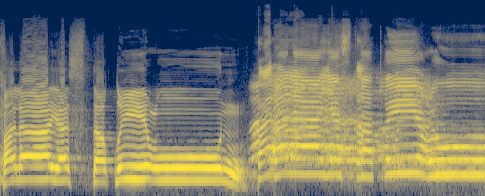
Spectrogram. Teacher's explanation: عین واؤ پیش او، واؤ مدہ ہے، ایک الف کھینچنا ہے، عین ادا ہوتا ہے حلق کے درمیان والے حصے سے، اور آخر میں وقف کریں گے تو نون کو ساکن کریں گے، ہو جائے گا مد عارض.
